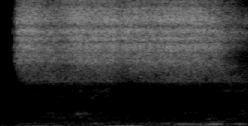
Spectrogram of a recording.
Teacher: Very high frequency sound, high hertz sound acoustically. And there's no vibration at your throat. So if you gently touch your throat while you're saying a very long S, say a long S like S.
